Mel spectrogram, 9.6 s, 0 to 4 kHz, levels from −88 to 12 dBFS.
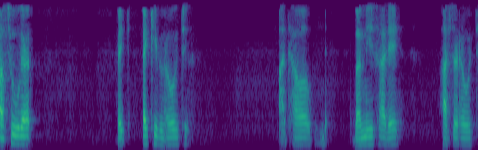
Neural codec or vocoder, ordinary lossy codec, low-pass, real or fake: codec, 16 kHz, 0.5 kbps, FunCodec, trained on LibriTTS, 25 frames a second; MP3, 24 kbps; 3.6 kHz; fake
